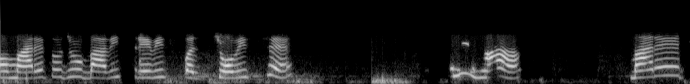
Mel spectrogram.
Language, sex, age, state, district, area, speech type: Gujarati, female, 30-45, Gujarat, Morbi, urban, conversation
